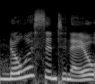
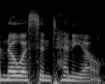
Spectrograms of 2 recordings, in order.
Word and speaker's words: Centineo: Is it Noah Centineo or Noah Centeneo? Noah Centineo. I have always said it right, but to all of our bitches on Instagram saying Noah Centeneo, it's Noah Centineo.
